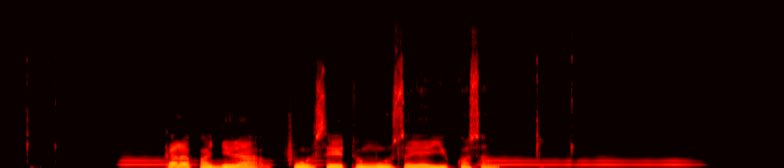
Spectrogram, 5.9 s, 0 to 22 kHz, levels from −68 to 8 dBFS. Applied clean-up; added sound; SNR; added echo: neural mask model RNNoise.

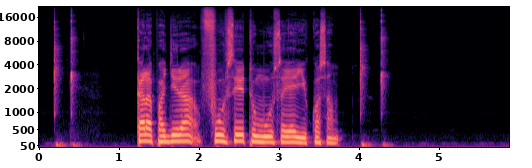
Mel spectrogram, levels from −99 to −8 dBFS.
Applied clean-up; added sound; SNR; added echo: none; none; none; none.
